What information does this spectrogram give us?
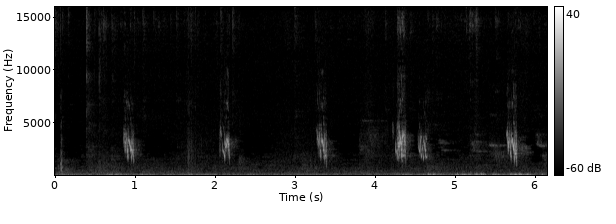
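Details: Budgerigar described as happy, giving crisp high chirps roughly once a second, some doubled, over faint low background hum.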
